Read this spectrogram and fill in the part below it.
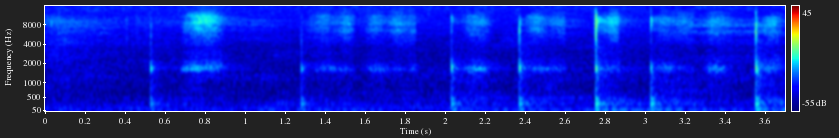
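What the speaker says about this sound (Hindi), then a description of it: "चलो तो इसी को उत्तर को हम बोर्ड पे लिखते हैं" Chalk or a marker taps and strokes against a classroom board in a series of sharp, regularly spaced hits over a faint background hiss. Each stroke is close and moderately loud.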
